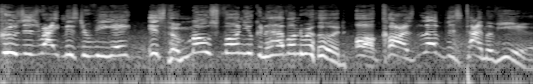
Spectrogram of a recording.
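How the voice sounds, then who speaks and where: A cartoonish character voice with a high pitch goes at a fairly slow pace with hardly any pauses. Clear background noise sits behind it. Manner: urgent, cheerful.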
